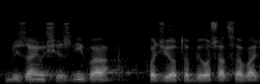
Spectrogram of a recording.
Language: Polish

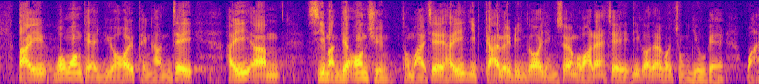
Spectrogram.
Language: Cantonese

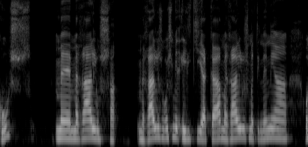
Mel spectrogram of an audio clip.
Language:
Greek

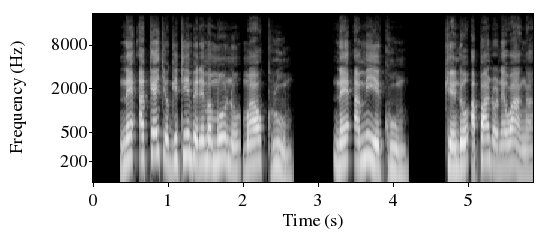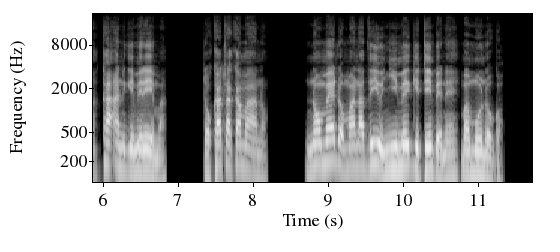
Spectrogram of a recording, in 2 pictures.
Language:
Luo (Kenya and Tanzania)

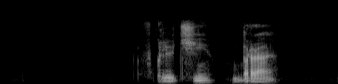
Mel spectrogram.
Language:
Russian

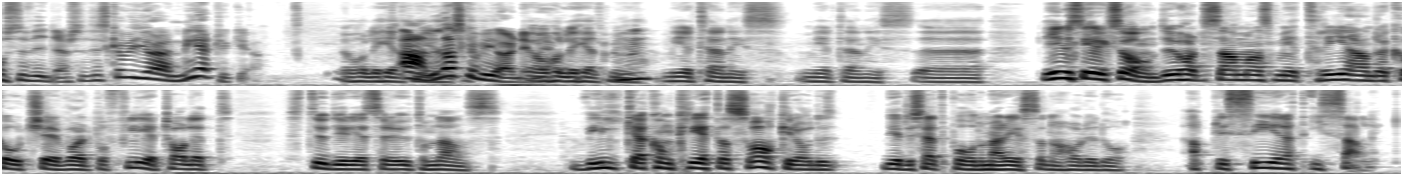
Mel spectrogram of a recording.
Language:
Swedish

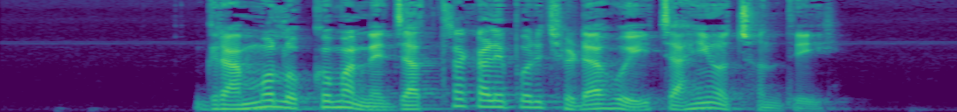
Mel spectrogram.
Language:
Odia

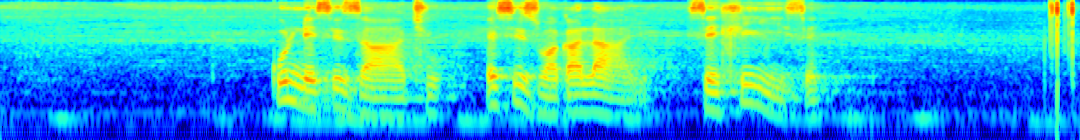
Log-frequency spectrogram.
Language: Zulu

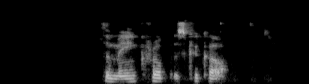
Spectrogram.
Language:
English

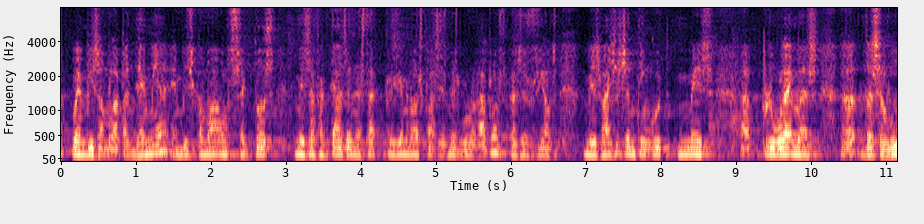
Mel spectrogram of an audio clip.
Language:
Catalan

